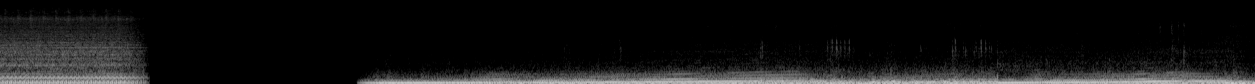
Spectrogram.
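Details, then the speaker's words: BMW E46 M3 just after a VANOS rebuild and valve adjustment. It fires after a pause and revs twice, pitch rising and falling smoothly with no ticks or knocks, so running and revving are normal. "There it is. Everything runs great on the car. The car sounds amazing and runs amazing."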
